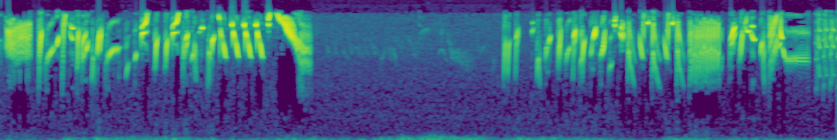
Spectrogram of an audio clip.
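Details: European goldfinches kept in cages for song training deliver fast, liquid twittering phrases of sweeping chirps and buzzy trills, about three seconds each, separated by a two-second pause, over a low background hum.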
